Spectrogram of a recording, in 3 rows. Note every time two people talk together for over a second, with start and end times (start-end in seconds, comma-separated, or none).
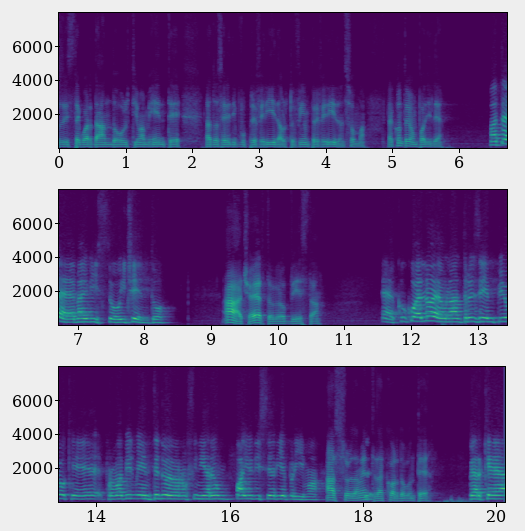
none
